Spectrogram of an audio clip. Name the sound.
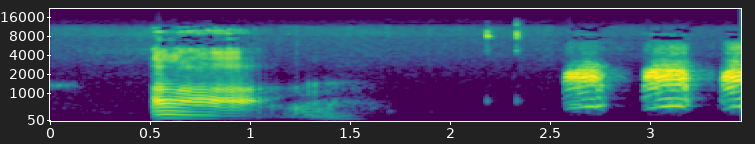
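geese honking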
